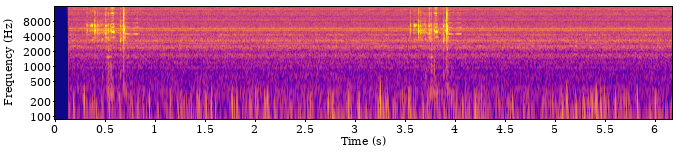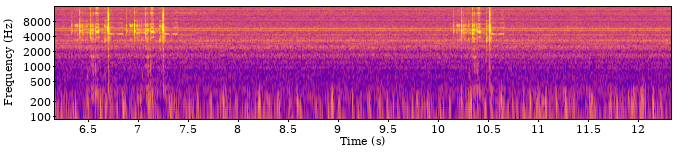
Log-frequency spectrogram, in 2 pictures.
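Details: Seagate Barracuda Pro 8 TB hard drive; over a low steady hum, sharp metallic clicks in pairs every few seconds, like scissors closing, metal on metal; abnormal clicking confirmed by Seagate as not normal, cause unknown.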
